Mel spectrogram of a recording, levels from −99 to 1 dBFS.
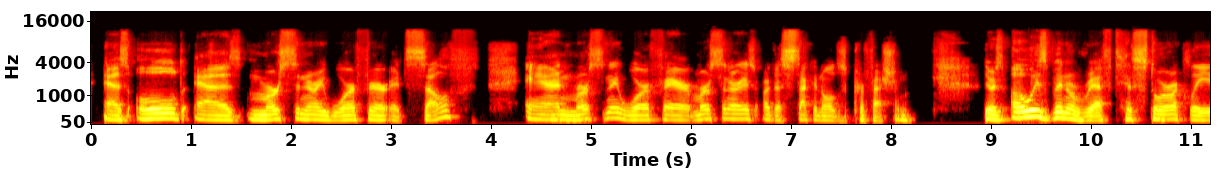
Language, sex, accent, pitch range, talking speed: English, male, American, 110-140 Hz, 115 wpm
